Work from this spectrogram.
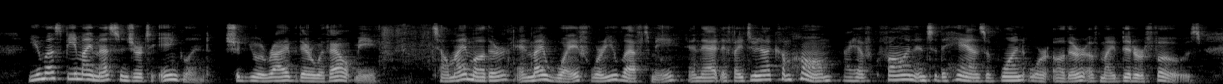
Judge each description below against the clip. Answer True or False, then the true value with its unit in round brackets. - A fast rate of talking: True (215 wpm)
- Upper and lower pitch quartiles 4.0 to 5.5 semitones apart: True (4.6 semitones)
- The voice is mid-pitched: True (175 Hz)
